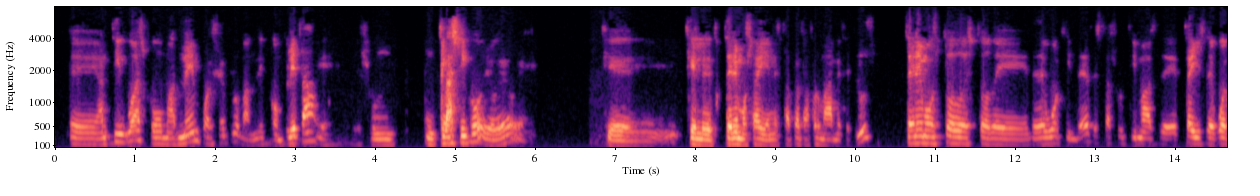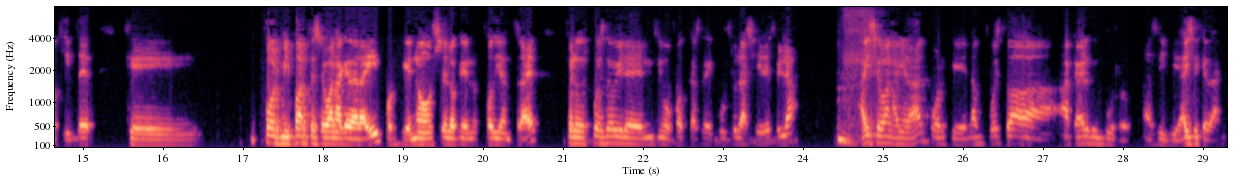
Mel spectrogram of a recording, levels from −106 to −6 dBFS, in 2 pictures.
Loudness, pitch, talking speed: -26 LUFS, 130 Hz, 185 wpm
